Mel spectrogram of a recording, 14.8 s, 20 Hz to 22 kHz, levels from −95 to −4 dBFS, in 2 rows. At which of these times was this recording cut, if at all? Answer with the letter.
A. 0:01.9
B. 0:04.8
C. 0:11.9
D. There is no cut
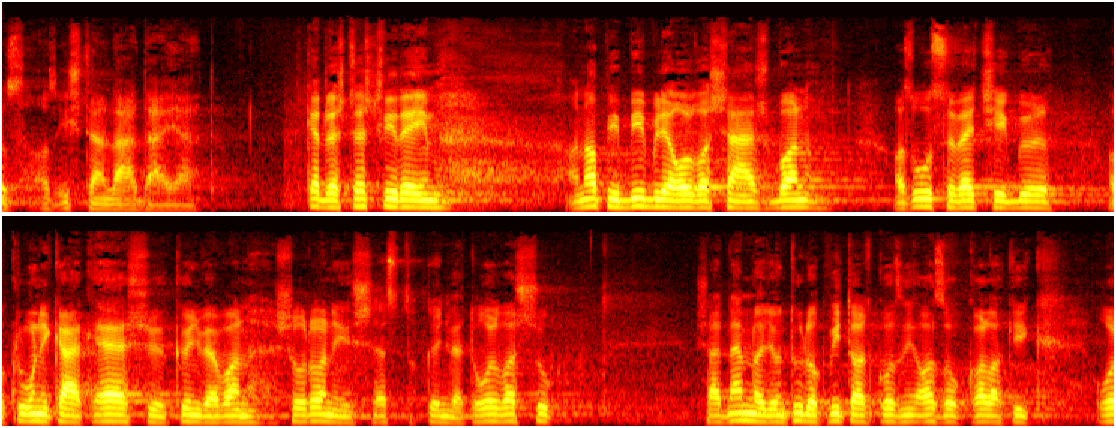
A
